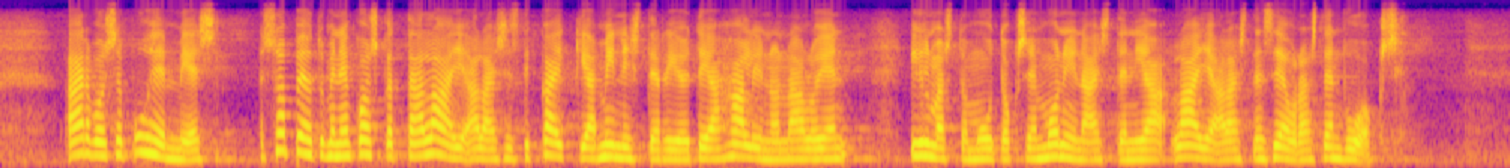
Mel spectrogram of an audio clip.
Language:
Finnish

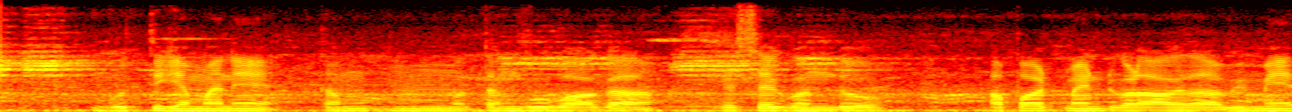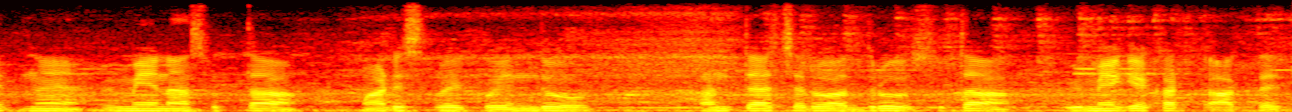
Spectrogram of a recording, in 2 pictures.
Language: Kannada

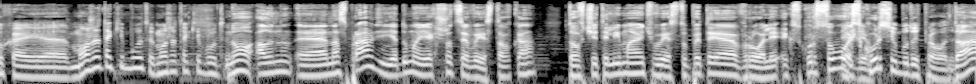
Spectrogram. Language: Ukrainian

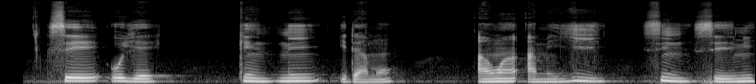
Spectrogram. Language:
Yoruba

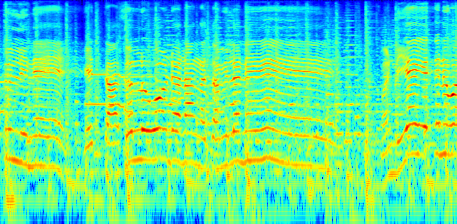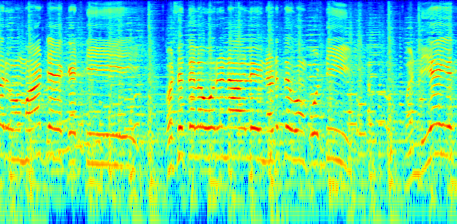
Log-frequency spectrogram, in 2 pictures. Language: Hindi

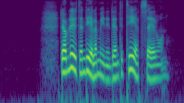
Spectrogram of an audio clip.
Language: Swedish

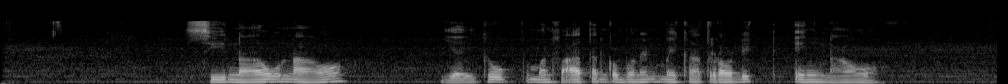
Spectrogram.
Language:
Javanese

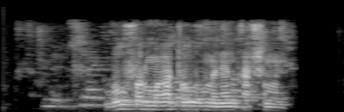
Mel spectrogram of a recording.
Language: Kyrgyz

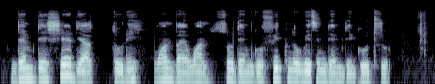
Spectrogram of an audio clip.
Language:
Nigerian Pidgin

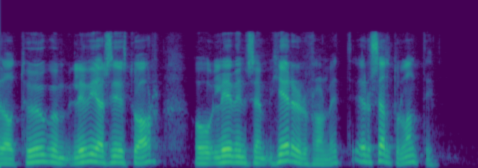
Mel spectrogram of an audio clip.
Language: Icelandic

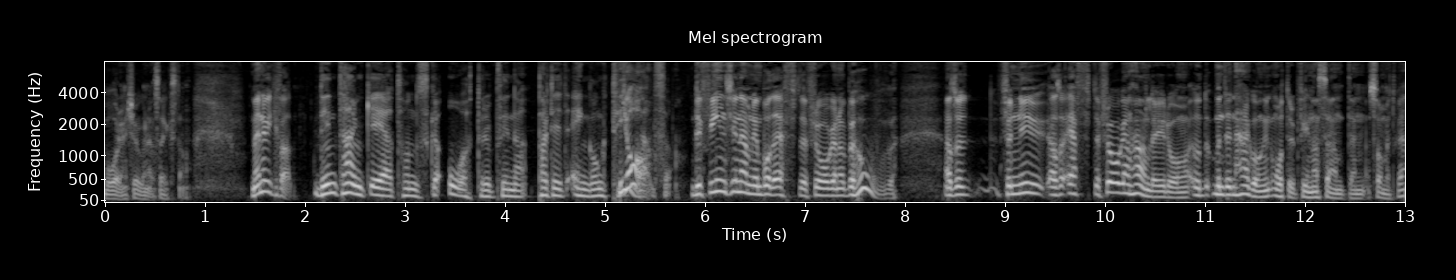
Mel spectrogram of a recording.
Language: Swedish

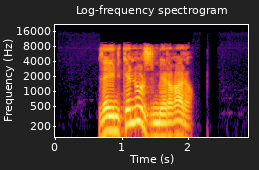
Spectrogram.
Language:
Kabyle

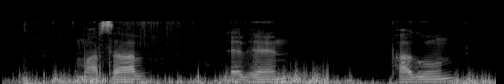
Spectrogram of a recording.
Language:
Santali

